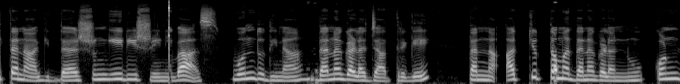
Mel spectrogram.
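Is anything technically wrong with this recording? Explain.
Yes. Corrupt frame decoded: flipped bits in compressed frames were decoded anyway, misplacing energy across frequencies. The result is brief chirps and noise bursts at 0.37–0.40 s (around -25 dBFS), 1.69–1.72 s (near full scale), 3.07–3.18 s (several frames long) and 5.54–5.58 s (near full scale).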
